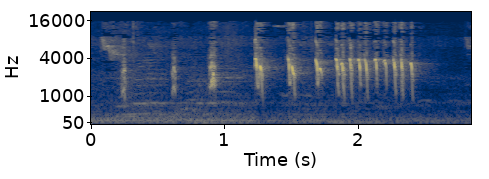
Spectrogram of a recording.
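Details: Kecial kombo, a bird whose lively song serves as a lure and tutor for other birds: scattered high notes speeding into a rapid, accelerating rattle of bright chips, with low hum behind.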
